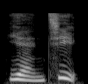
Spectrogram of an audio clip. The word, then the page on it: 演技: yǎn jì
